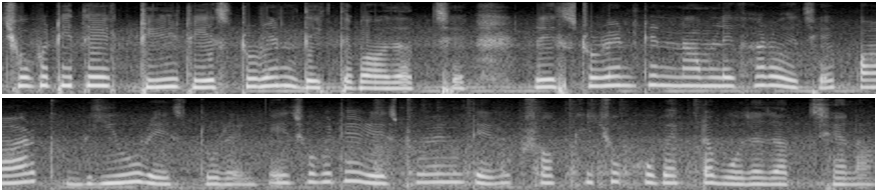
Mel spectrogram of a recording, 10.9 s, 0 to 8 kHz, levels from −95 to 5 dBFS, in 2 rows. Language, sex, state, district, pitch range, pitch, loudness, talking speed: Bengali, female, West Bengal, Jhargram, 205-275 Hz, 240 Hz, -15 LUFS, 120 wpm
